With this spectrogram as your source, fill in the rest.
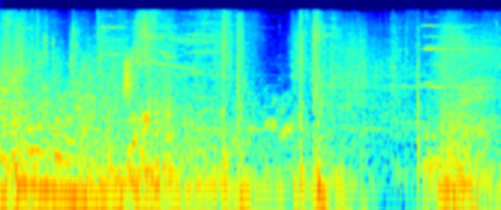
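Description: Game spell effects whoosh and crackle during a fight.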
